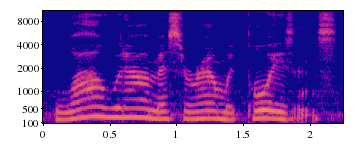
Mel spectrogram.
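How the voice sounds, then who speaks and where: A woman's voice: on the high side, fairly even intonation, moderate pace, a little hiss or hum, close to an everyday voice. A woman playing a flirty, dominant outlaw cowgirl with a Southern US accent in a scripted audio roleplay, drawling and teasing. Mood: teasing, sly. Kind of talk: scripted audio roleplay, intimate character acting.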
